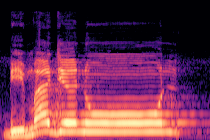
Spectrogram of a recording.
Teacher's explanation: mim bertemu dengan ba makhrajnya sama dari syafah sehingga ada ikhfa dan ikhfanya karena syafawi dia mimnya tidak ditutup wibukum tidak kum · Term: Ikhfa Syafawi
